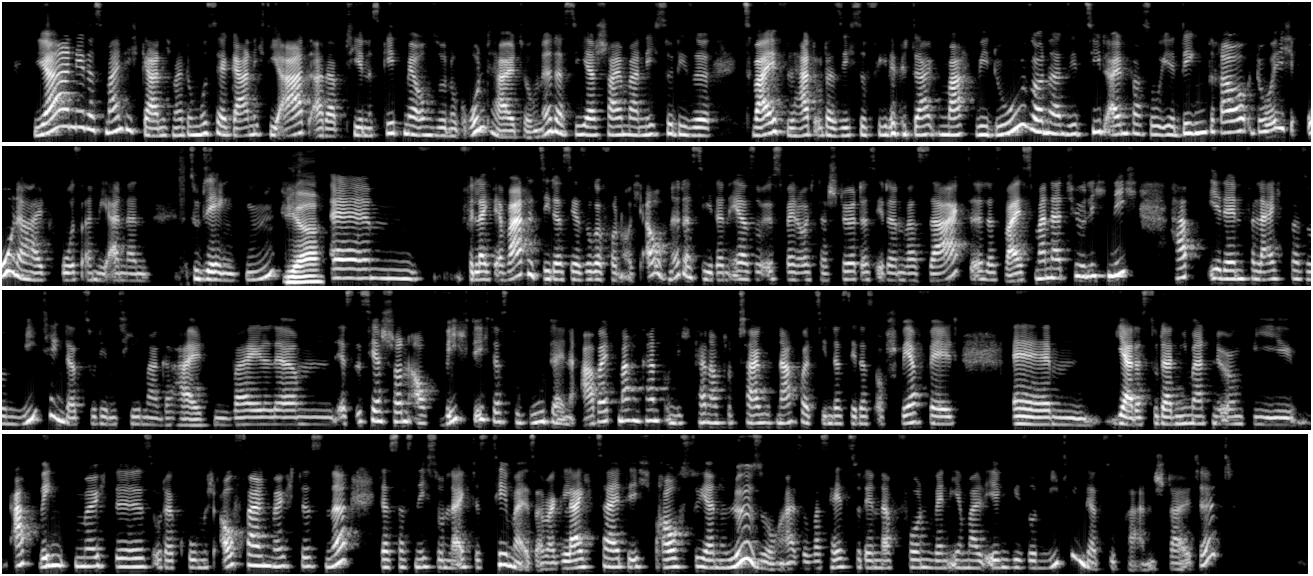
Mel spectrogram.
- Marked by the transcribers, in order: laughing while speaking: "Gedanken"; stressed: "ohne"; other background noise; stressed: "Lösung"
- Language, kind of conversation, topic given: German, advice, Wie setze ich klare Grenzen, damit ich regelmäßige, ungestörte Arbeitszeiten einhalten kann?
